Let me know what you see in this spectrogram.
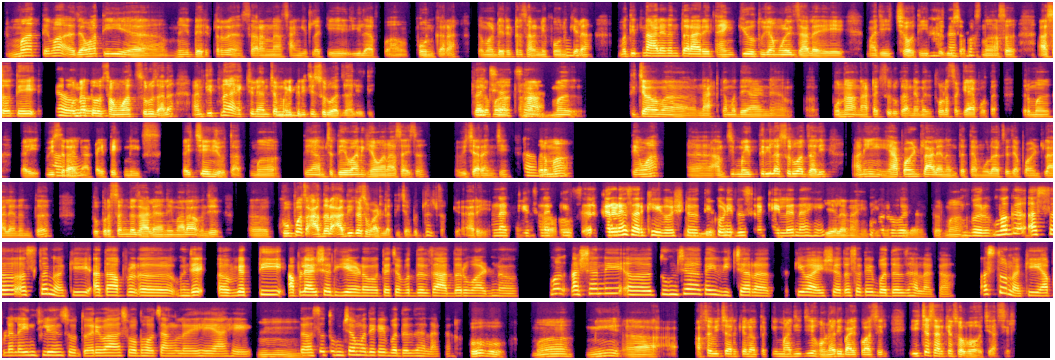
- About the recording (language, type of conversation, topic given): Marathi, podcast, ट्रेनप्रवासात तुमची एखाद्या अनोळखी व्यक्तीशी झालेली संस्मरणीय भेट कशी घडली?
- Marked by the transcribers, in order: chuckle; other noise; in English: "इन्फ्लुअन्स"; tapping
